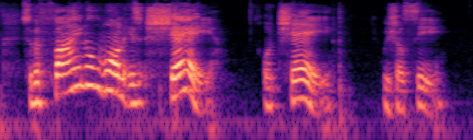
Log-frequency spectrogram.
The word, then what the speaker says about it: Che: So the final one is Shay or Che. We shall see how to pronounce that.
